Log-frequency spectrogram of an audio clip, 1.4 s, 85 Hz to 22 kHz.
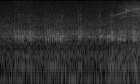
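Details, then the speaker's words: IBM Aptiva 2139 barn-find Pentium II PC, quiet Bigfoot hard drive booting a crashed Windows 98 install: soft chirps and short seek bursts, no whine; a healthy drive reading normally. "It doesn't make any whining noises, Just a nice nostalgic sounds when it's reading. Perfect for a Pentium 2 machine."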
